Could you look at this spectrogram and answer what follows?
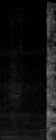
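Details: Father coughs and is laughed at: one short, loud adult cough burst after a quiet stretch of low room noise.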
